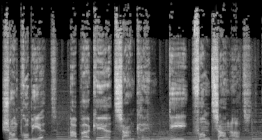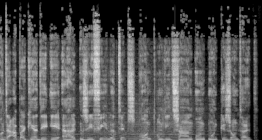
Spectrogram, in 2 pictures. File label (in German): mit Musik; Apa Care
